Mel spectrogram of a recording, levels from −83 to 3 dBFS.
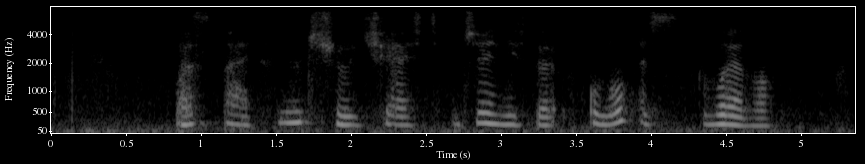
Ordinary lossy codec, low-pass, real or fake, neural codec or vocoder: Opus, 16 kbps; 7.2 kHz; fake; codec, 16 kHz in and 24 kHz out, 0.6 kbps, FocalCodec, streaming, 4096 codes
